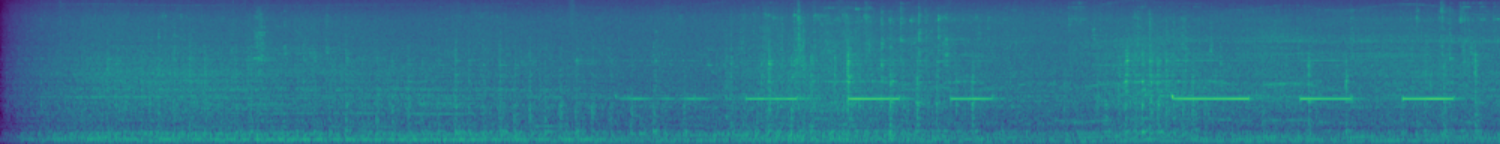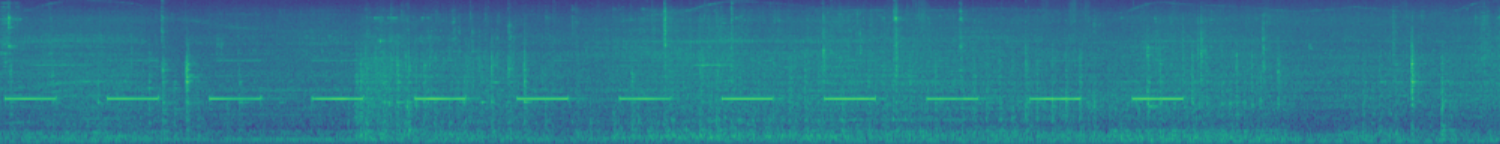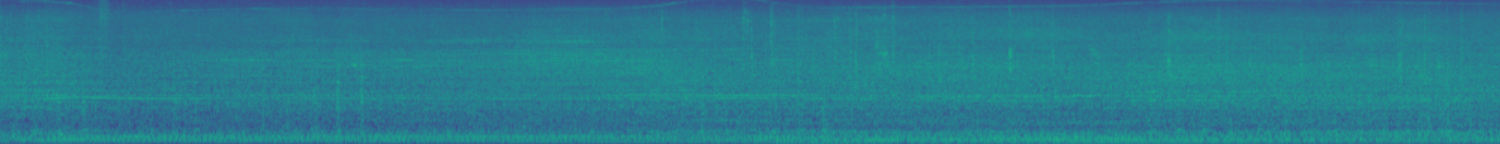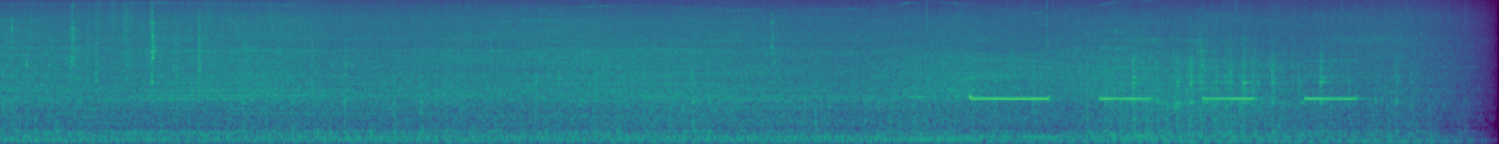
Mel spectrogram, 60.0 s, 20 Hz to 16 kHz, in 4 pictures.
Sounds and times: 0.1s bulldozer whirr behind the fence 59.9s

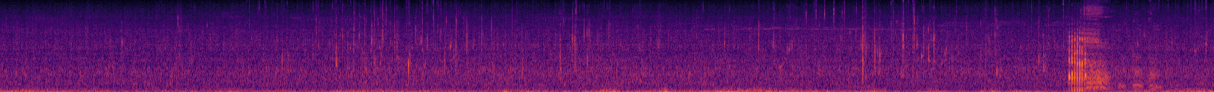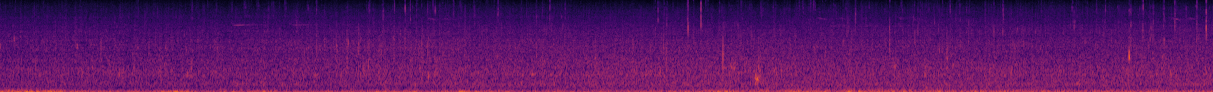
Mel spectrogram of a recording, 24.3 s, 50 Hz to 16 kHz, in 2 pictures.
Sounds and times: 10.6s two white swans snorting and grunting 12.1s

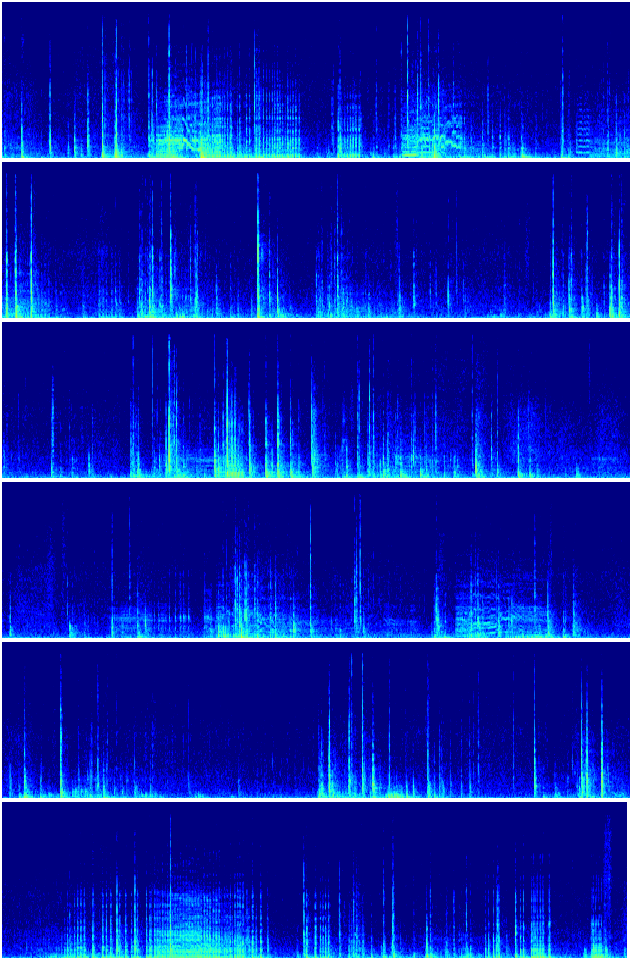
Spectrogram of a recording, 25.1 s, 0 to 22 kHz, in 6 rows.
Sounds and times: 1.0s Creaky floor 4.5s
15.4s Creaky floor 16.4s

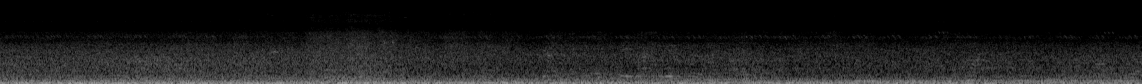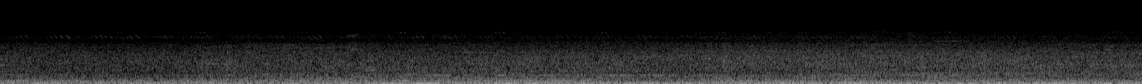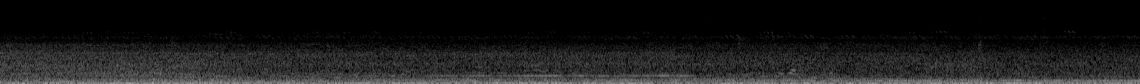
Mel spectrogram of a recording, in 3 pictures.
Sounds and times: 0.0s Traffic Sound 34.2s
0.0s Trains traveling through 34.2s

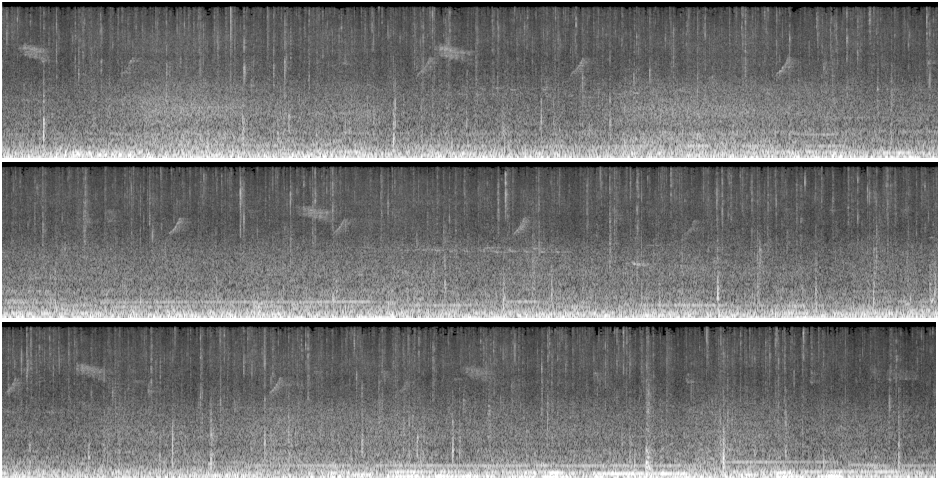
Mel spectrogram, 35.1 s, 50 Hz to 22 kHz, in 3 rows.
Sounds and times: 0.0s distant traffic drone 35.0s
0.0s rain under big tree 35.0s
0.6s ocean waves 17.6s

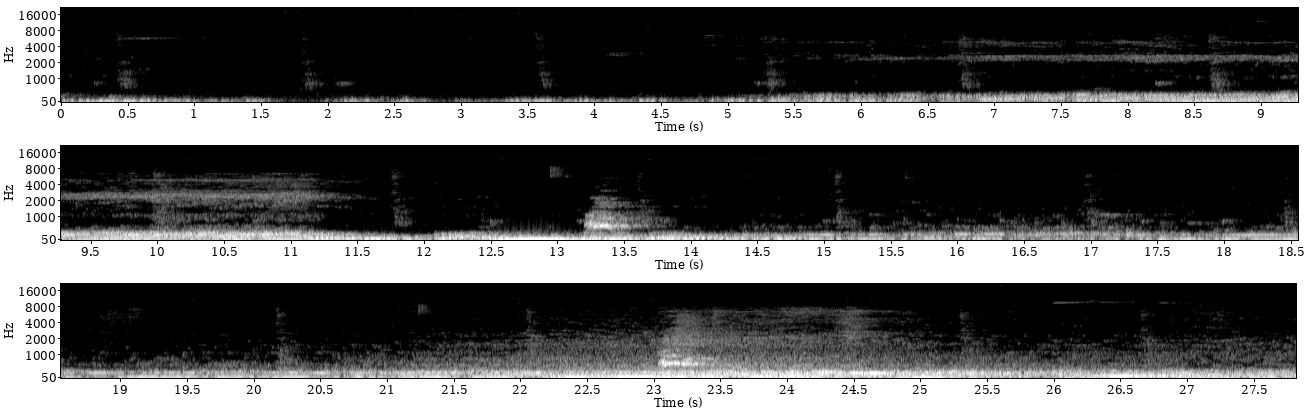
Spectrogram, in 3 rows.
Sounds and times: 4.9s cars 27.8s
13.1s dogs 13.9s
23.0s dogs 23.7s

